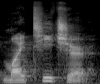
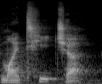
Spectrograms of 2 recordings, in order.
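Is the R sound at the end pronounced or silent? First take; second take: pronounced; silent. First: The final R sound is clearly pronounced. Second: The final R sound is not pronounced. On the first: The speaker calls it wrong. "they might say" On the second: The speaker calls it right. "instead of my teacher"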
